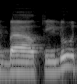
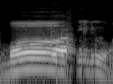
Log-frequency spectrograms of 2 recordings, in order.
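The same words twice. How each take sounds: First: The 't' sound is thin and light. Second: The 't' sound is thick and heavy. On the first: The speaker calls it right. "Sepatutnya dia baca" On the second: The speaker calls it wrong. "Sebab apa dia baca tebal?"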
